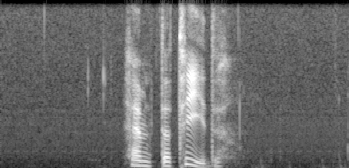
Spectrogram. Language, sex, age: Swedish, female, 21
